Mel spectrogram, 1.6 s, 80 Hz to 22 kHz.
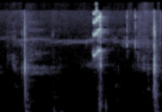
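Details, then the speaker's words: BMW R1200GS that would not start: clutch lever pulls give thin high squeaks with no switch click, unlike the brake lever; clutch switch not working, to be cleaned and realigned; cause not confirmed. "you can hear a squeak so I'm gonna get up under here and give it a bit of a clean-out"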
